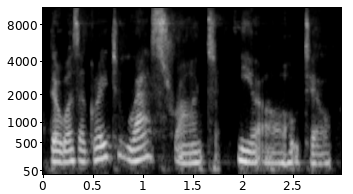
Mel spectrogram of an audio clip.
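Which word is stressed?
restaurant. The emphasis falls on the word restaurant. It was a restaurant, not a café or snack bar. "Não era uma cafeteria, não era uma lanchonete, era um restaurant"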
